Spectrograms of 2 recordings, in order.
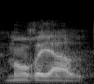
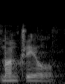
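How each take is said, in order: First: Montreal said the French way; French pronunciation. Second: Said in the usual way. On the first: Shown as a demonstration. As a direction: say Montreal as a French speaker would. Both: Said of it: "Means Montreal".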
